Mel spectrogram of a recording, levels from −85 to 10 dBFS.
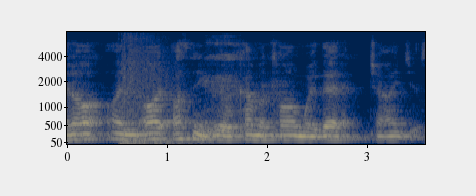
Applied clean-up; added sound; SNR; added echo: none; Boom; 15 dB; reverberation time 0.6 s.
